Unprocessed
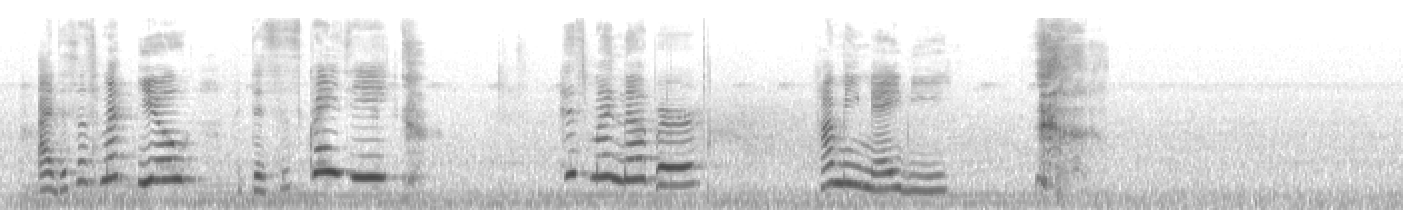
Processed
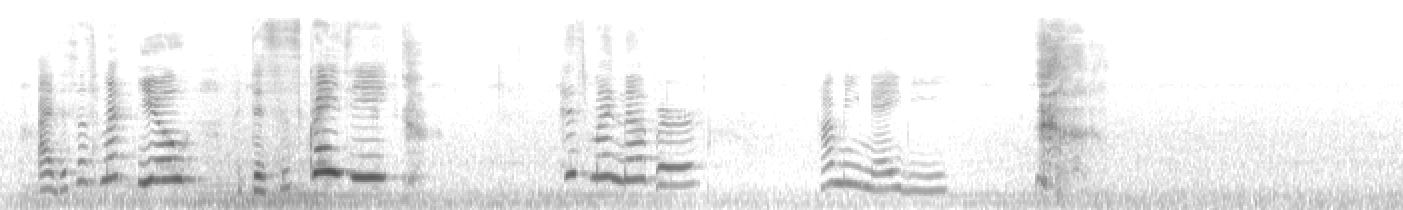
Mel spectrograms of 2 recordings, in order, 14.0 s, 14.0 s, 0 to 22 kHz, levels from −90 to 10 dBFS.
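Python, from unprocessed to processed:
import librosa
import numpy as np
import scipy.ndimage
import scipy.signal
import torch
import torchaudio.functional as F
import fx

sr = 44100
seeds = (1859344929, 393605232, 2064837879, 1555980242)

y = fx.gain(x, sr, db=fx.line((1.19, -11.0), (2.49, -2.5), (3.29, -2.5), (3.94, -10.5), (5.96, -10.5), (7.05, -20.0), (9.26, -20.0), (10.48, -9.5)))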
